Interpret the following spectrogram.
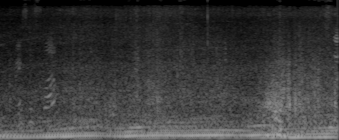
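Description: Ford Bronco engine running at low speed, a steady low hum, with faint voices in the background.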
